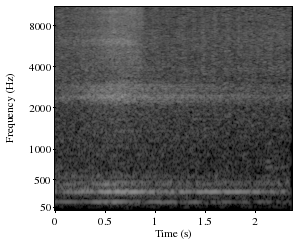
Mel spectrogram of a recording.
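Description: Faint sustained low drone from the outro of a bass-music remix: a steady hum-like tone with a lower note pulsing about twice a second, swelling slightly about half a second in.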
